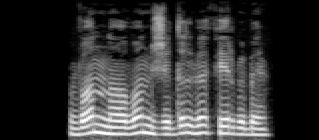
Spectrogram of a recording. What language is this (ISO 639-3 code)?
kur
